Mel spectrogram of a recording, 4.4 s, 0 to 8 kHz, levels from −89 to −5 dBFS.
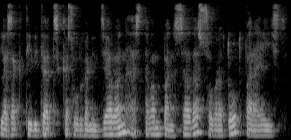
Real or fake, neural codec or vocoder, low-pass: real; none; 7.2 kHz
